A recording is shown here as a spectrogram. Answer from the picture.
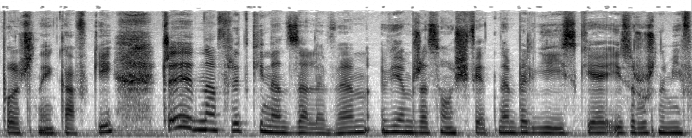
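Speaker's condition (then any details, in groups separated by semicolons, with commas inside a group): No condition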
